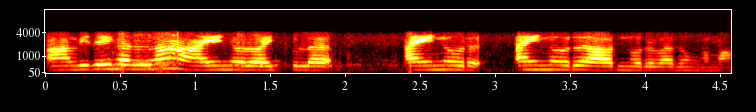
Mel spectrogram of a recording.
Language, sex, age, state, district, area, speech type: Tamil, female, 18-30, Tamil Nadu, Perambalur, rural, conversation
